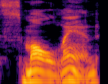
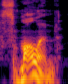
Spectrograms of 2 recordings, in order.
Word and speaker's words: Smalland: Although it may be tempting to pronounce it Smalland, the title is only one word and has only two L's. Therefore, it should be pronounced Smalland, like Holland.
